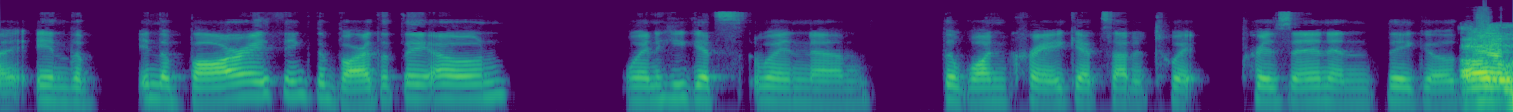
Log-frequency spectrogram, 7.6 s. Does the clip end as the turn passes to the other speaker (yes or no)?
yes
